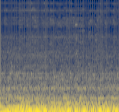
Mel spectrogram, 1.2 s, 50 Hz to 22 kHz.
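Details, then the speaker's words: Citroen 2CV small twin after carburetor troubleshooting, at the gas station after refuelling: catches and holds a low, even, steady idle without stumbling; normal start and idle. "it idles well"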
